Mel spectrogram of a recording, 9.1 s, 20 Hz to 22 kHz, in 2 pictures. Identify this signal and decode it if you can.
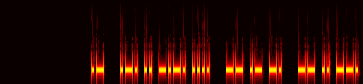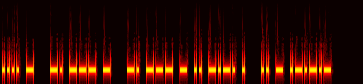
Morse code, heard as a keyed tone, about 37 wpm, 700 Hz. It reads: A RICH MAN MIGHT NOT NOTICE IT.
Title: Sentences from Top 1100 Words 40wpm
